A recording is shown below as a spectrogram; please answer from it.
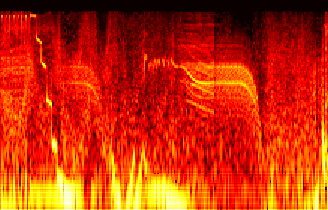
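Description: TV station ident jingle: electronic sound effects over a low bass. A sharp falling swoop comes about half a second in, followed by sliding electronic tones.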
